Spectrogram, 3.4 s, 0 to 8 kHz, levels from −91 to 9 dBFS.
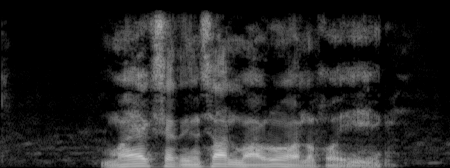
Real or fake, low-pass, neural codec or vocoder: fake; 7.2 kHz; codec, 16 kHz, 4 kbps, FreqCodec, larger model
